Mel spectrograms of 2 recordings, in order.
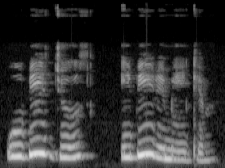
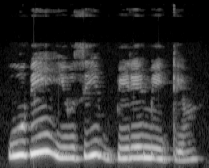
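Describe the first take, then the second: First: 'Jus' begins with a J sound. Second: 'Jus' begins with a Y sound. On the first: The speaker calls it wrong. "not as" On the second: The speaker calls it right. "it is pronounced as"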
